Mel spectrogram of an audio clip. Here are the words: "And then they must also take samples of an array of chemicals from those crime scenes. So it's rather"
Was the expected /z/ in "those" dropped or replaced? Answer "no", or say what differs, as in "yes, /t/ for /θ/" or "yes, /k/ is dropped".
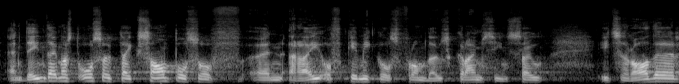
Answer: yes, /s/ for /z/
